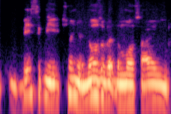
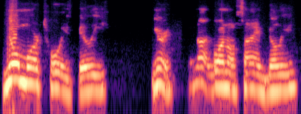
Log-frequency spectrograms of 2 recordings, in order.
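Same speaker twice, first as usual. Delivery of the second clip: higher, lightly hammed-up scolding parent; mock scolding parent; 5 semitones higher than usual. Parent punishing Billy, in a lightly higher mock scolding voice. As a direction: nag little Billy like a toothless parent.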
